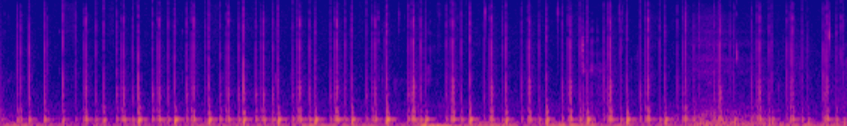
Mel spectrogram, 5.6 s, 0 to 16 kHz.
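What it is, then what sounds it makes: Hardcover book. A hardcover H.P. Lovecraft book is tapped repeatedly with quick, soft taps. The taps come as a rapid, uneven series of short, dull knocks with a low hum around 200 Hz underneath. Most of the energy sits in the low range.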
